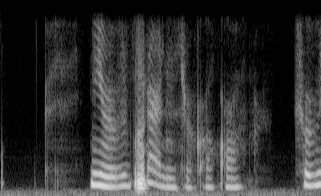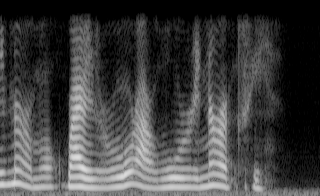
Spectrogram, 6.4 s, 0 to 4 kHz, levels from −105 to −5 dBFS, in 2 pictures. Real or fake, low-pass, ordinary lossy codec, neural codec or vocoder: fake; 3.6 kHz; none; autoencoder, 22.05 kHz, a latent of 192 numbers a frame, VITS, trained on many speakers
